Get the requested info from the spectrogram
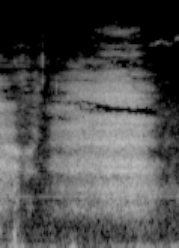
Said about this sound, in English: What a fucking time to yawn.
